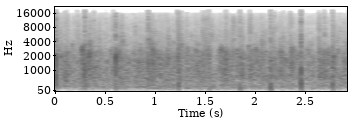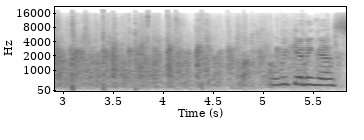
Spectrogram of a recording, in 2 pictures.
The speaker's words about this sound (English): So please, one more round of applause for our panel and our speakers.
